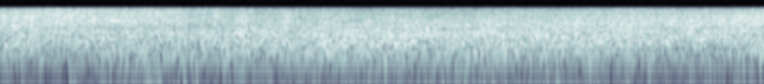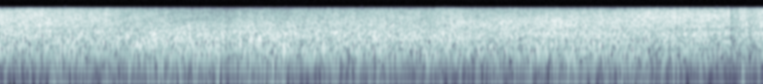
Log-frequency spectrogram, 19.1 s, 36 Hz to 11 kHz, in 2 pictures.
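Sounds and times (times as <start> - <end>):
ocean surf breaking on beach: 0.0 - 19.0.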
